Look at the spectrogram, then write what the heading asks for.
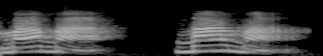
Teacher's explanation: yung unang unang syllable lang yung may tono yung pangalawang syllable neutral na or wala ng tone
